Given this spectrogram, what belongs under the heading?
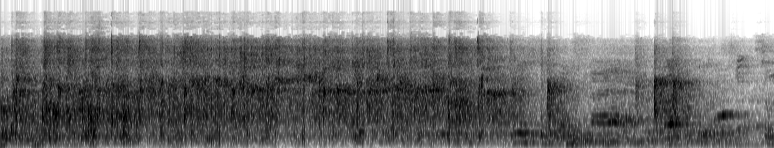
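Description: A classroom of students clapping together for a group at the front, dense close applause that fades into scattered claps near the end, with voices mixed in.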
